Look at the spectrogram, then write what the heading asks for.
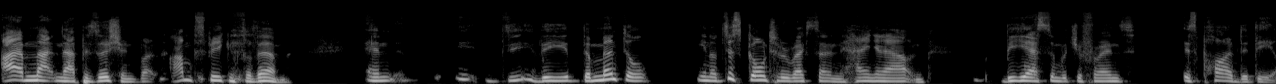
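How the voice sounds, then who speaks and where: A man's dark, mellow tone at a fairly high pitch, with lively intonation, a moderate pace, and long, frequent pauses against a quiet background. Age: 70s. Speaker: public commenter at town meeting. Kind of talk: public comment. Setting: town council meeting. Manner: halting.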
